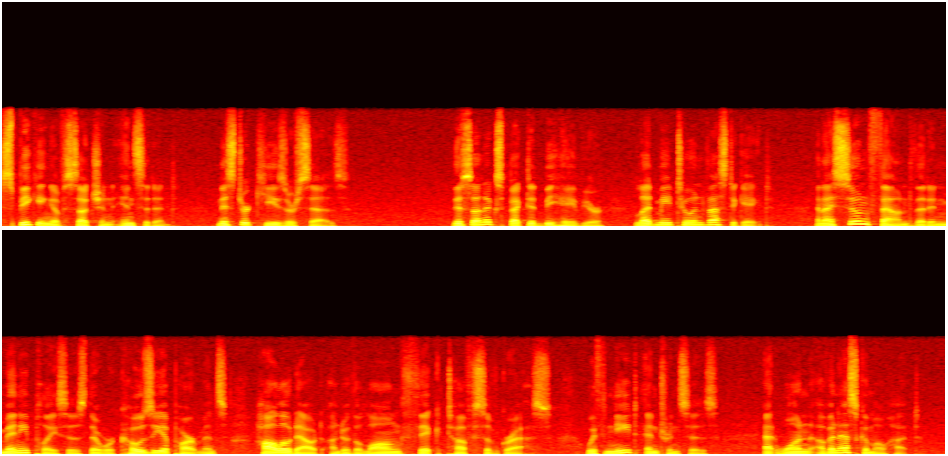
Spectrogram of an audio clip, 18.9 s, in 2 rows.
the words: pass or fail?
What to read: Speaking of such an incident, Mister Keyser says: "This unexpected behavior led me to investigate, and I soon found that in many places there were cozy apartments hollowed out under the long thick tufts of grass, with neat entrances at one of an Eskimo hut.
pass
